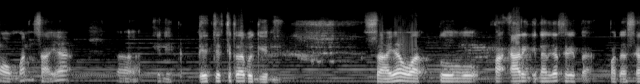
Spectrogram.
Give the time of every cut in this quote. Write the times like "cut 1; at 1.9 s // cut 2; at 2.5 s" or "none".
cut 1; at 1.8 s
